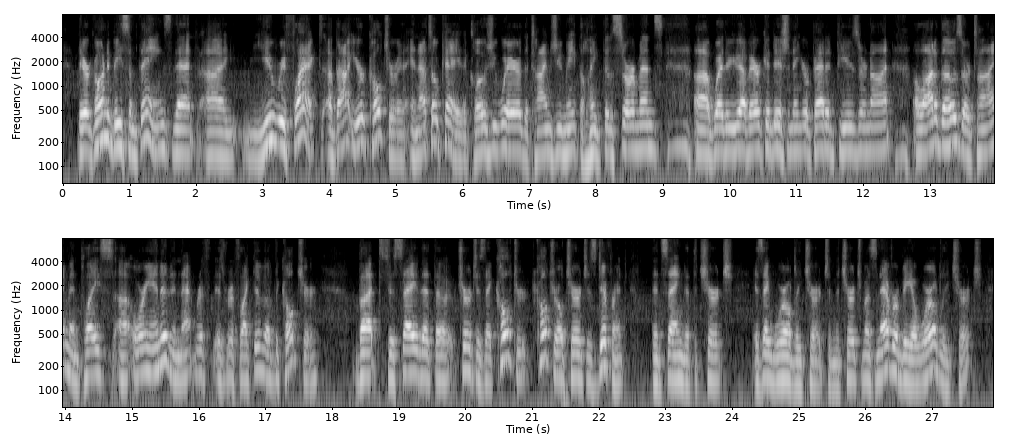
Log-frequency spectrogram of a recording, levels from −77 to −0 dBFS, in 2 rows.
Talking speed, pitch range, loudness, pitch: 195 wpm, 135-160 Hz, -21 LUFS, 145 Hz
